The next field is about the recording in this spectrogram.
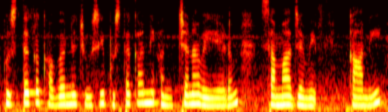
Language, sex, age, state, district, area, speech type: Telugu, female, 18-30, Telangana, Jangaon, rural, spontaneous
